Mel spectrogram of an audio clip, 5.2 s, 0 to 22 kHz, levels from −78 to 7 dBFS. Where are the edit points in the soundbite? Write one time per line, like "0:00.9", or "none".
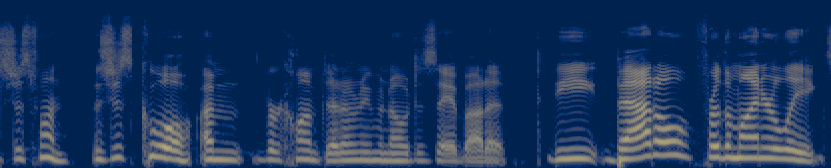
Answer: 0:03.3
